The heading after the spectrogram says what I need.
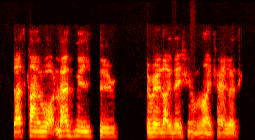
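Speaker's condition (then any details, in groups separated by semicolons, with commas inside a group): Cerebral palsy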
